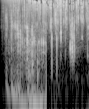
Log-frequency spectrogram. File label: blast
